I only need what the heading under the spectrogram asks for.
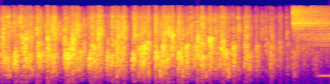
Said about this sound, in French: Merci à l'Arche et on peut s'applaudir.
